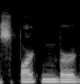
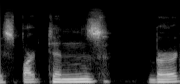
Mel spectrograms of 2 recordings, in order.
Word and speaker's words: Spartanburg: Carolina instead of saying Spartanburg they say Spartans burg they put an S in there which is not right or they leave the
